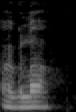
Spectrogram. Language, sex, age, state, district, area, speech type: Hindi, male, 60+, Rajasthan, Karauli, rural, read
